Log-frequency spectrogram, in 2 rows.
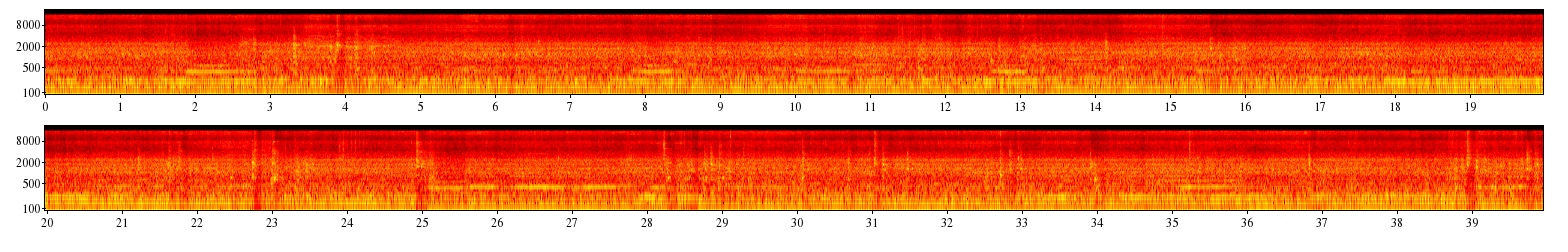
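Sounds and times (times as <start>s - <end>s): hydraulic whine: 0.0s - 31.2s
excavator diesel engine running: 0.0s - 39.9s.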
